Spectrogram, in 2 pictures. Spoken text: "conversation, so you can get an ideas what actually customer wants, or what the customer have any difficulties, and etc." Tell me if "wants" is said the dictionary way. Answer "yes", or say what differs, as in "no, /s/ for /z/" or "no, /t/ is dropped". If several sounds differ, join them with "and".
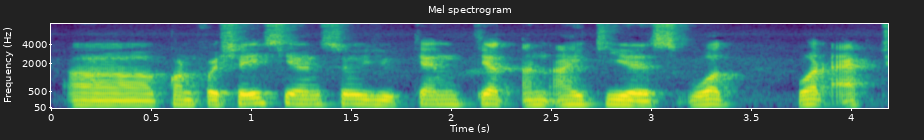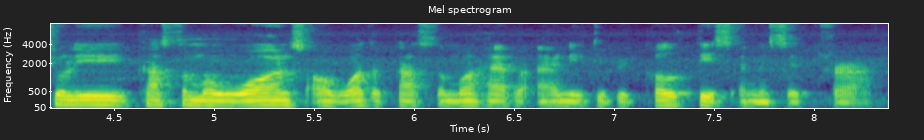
yes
